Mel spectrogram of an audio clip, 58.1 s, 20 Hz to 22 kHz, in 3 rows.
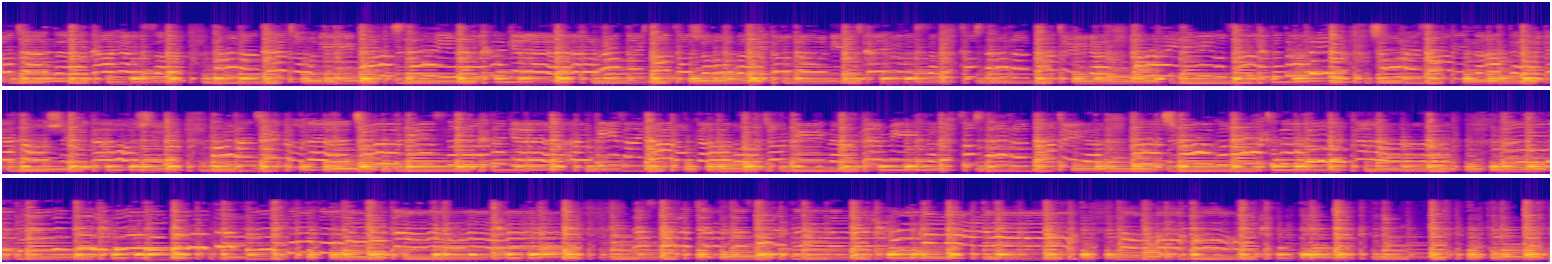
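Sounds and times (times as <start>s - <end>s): woman singing: 0.0s - 56.8s
acoustic guitar strumming: 0.0s - 58.0s.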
